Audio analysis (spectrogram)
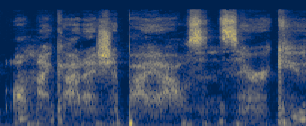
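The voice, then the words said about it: Whispering. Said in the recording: “I don't know why I'm whispering.”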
